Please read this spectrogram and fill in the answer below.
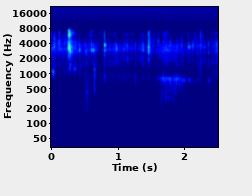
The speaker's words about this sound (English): Excuse me, everybody. Take a sip of my coffee.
